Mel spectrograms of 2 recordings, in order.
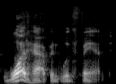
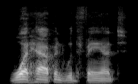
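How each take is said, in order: First: "What happened with Fant?" with the stress moved off "Fant"; stress shifted. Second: Said in the usual way. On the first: Retold or imitated. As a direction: repeat "What happened with Fant?" back, leaning on a different word than "Fant". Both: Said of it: "where you put the emphasis on a different word".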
